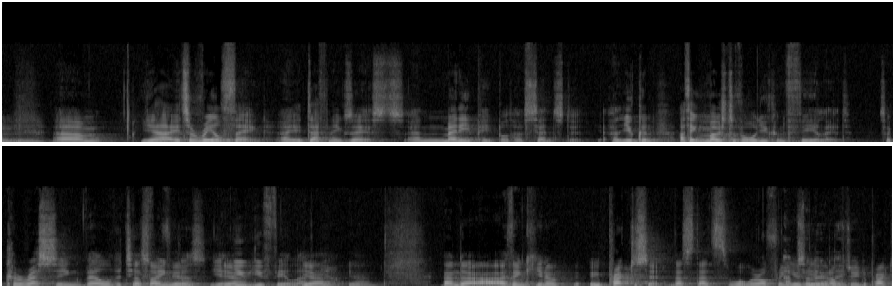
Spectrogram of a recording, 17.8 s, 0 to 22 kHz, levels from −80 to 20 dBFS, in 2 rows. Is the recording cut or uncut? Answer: uncut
